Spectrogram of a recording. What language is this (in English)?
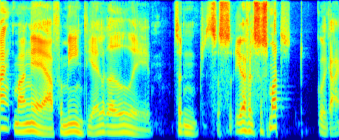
Danish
